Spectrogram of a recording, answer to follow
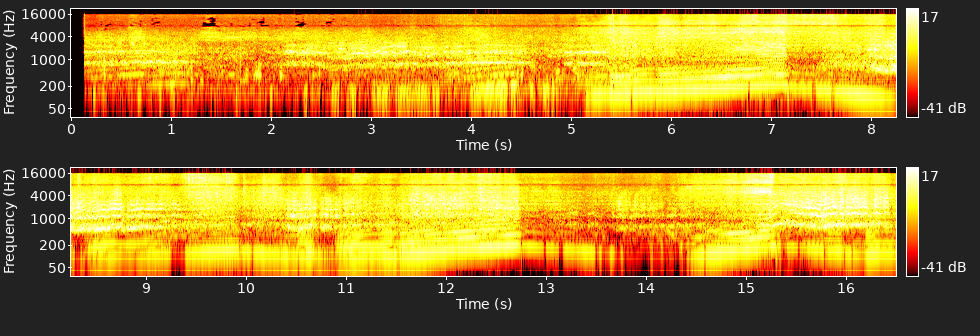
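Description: Striker kit car's engine idling, then revving up and dropping back again several times as the car accelerates hard and lifts off between cones. Tyres squeal as it turns.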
